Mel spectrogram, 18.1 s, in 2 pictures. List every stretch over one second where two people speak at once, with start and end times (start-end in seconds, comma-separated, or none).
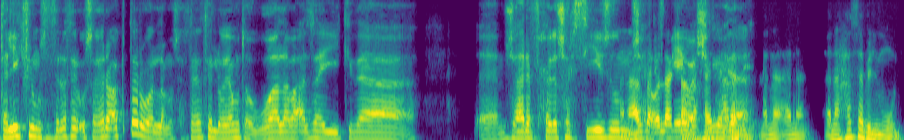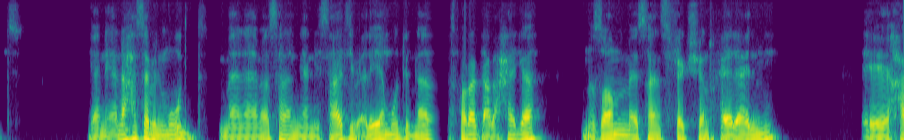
6.2-7.6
